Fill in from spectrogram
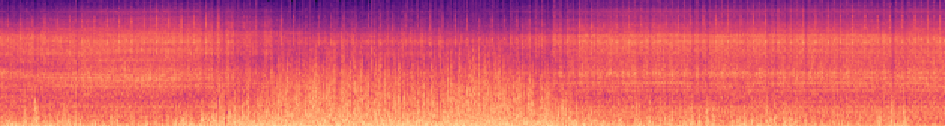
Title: Vibrations and knocking sound of engine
